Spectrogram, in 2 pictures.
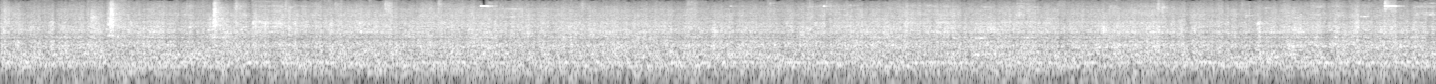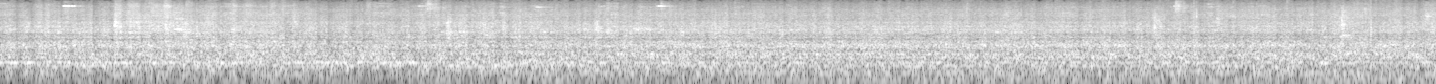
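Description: Steady running rumble of a KAI Commuter electric train, heard from inside the carriage while it rolls between stations, with a few faint clicks of the wheels over the track.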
